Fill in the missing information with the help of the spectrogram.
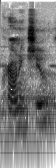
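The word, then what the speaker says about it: Crowningshield: Crowning shoe. Crowning. So spell it again.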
